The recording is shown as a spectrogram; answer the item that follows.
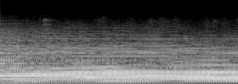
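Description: Live band music: a chord held and ringing, with no strums or drum hits during it.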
